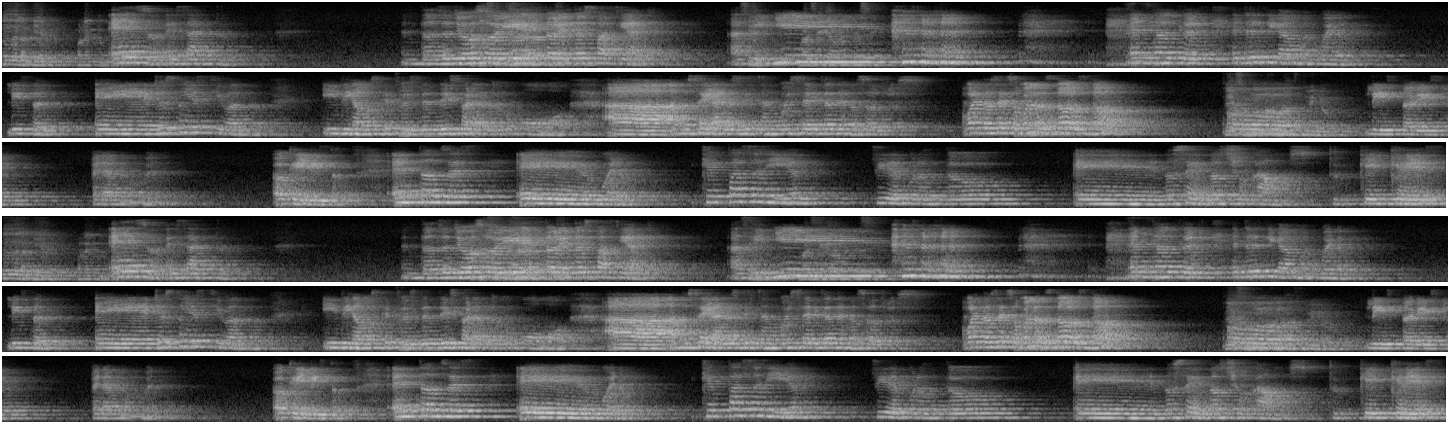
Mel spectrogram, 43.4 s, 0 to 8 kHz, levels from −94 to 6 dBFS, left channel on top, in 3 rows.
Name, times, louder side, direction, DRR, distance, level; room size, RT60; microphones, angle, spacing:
voice 1, 0.0-1.1 4.8-5.6 7.4-7.6 8.0-8.8 11.2-11.8 18.4-18.7 24.6-25.0 26.7-27.7, left 1 dB, 65° left, -1 dB, 1.8 m, -34 dB
voice 2, 1.1-2.3 4.0-6.4 7.3-9.6 10.2-10.5 11.0-13.5 14.5-15.0 15.4-17.3 17.7-23.6 24.1-25.6 26.7-27.4 28.1-29.0 29.8-30.4 31.6-32.1 32.5-33.5 34.1-35.2 35.9-37.0 37.6-38.9 39.6-43.2, equal, ahead, -6 dB, 2.5 m, -26 dB
16.5 x 7.3 x 2.3 m, 1.4 s
head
